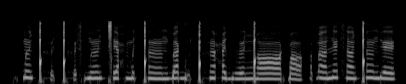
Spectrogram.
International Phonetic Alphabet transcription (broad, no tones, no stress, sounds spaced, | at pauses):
k͡p ə̃ ǃʰ ə̰ ǃʰ ə̰ s ɡ͡b ə̃ː ǀ e ħ m ə ǃ ə̃ː ɡ͡b a ɡ o̰ ǃʰ ə̃ ħ i bʱ əː ŋ͡ǃ ɑː k͡p ɑ | ɓ ã n ɛ̃ s ã ǃ ə̃ː ɡ ɛ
